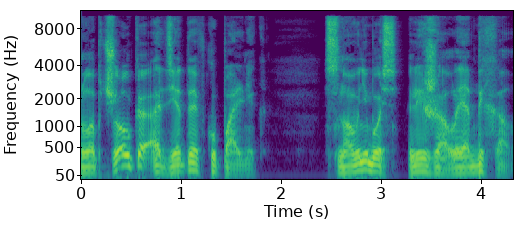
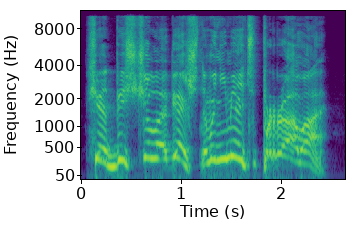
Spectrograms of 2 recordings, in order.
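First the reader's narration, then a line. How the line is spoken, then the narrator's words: Shout from crowd. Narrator (Russian): выкрикнул один из толпы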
